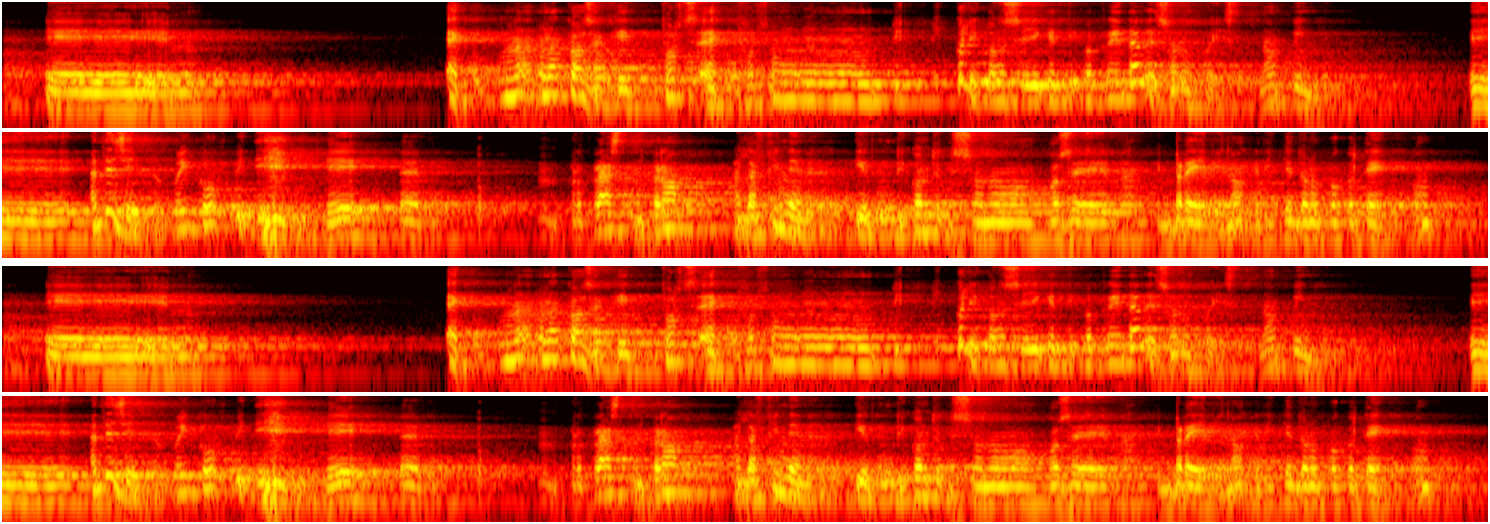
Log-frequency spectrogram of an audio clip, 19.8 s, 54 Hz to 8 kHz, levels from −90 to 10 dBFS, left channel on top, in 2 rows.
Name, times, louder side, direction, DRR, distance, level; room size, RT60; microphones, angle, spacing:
voice 1, 0.3-1.4 3.0-5.8 6.4-8.8 9.8-12.3 12.6-12.8 13.5-14.4 14.8-19.4, left 1 dB, 15° left, 3 dB, 2.0 m, -24 dB
25.5 x 20.5 x 9.5 m, 2.7 s
head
